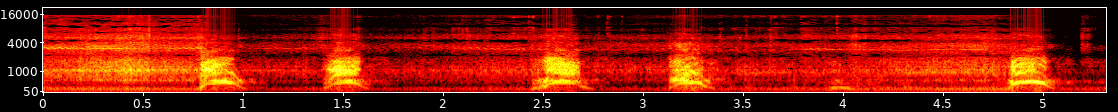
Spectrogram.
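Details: Dobermann Pinscher, a pet dog, barking at a remote-control toy car: six sharp, separate barks spaced about a second apart, with a faint engine-like whine in the background.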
